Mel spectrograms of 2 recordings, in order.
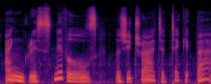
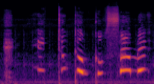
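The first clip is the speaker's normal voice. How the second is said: put-on high little girl's voice, scared; a scared kid blurting it out; high, frightened child voice; 5 dB louder than usual. A narrator's reading. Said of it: "she mumbled out".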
